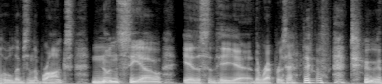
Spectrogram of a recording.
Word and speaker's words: nuncio: what the word nuncio means some people are pronouncing at Nunzio Nunzio is the name of my Italian uncle who lives in the Bronx nun Co is the the representative to the United States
